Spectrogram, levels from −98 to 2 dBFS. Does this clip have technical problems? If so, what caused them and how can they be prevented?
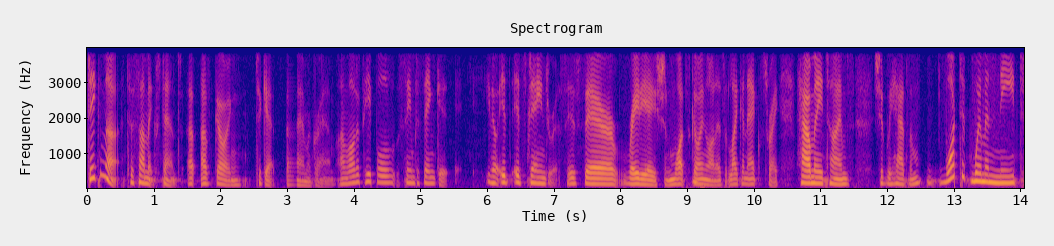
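Yes, there are two dropouts in the network path.

The first is a burst of packet loss from 3.02 to 3.16 s, right after "of going to get". About 120 ms of audio never arrived in time, so the receiver stretched the last bit of sound across the hole for roughly 124 ms, letting it fade as it went. You hear a held, dying smear instead of silence, and the speech then picks up further along with that chunk simply gone. To prevent it, give the link more headroom or add redundancy such as FEC or RED so a run of lost packets can be rebuilt.

The second is a short concealed packet loss at 8.38 to 8.42 s. Only about 20 ms went missing, and the decoder patched it by extrapolating from the audio just before, then crossfading back into the real signal. It comes across as a quick little wobble or smear in the speech. 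To prevent it, reduce jitter and loss on the network, or allow the jitter buffer a bit more depth so late packets still make it in.

The call path itself is narrowband, with nothing above 4 kHz, which fits G.711 mu-law at 64 kbps.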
